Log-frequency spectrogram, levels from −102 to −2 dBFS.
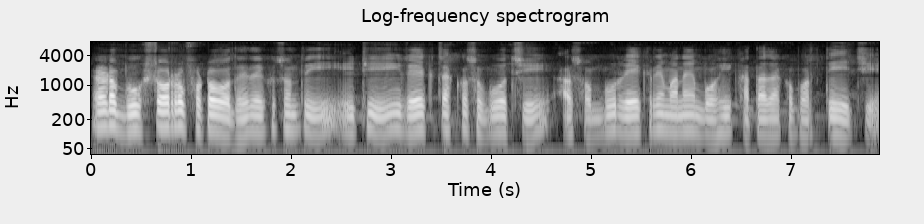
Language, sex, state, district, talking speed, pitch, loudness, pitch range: Odia, male, Odisha, Malkangiri, 175 wpm, 120 Hz, -22 LUFS, 110-130 Hz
